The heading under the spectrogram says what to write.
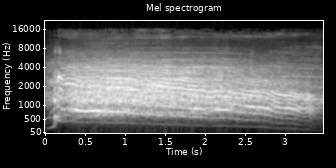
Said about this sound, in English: You didn't expect to come to church and yell like that, did you?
